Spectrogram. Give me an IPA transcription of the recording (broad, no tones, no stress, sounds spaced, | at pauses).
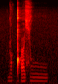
ɖ ɔ ǃʼ a ɕ uː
